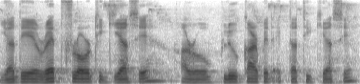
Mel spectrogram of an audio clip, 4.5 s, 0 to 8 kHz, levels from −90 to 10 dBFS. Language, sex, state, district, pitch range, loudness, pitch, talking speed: Nagamese, male, Nagaland, Dimapur, 95-105 Hz, -20 LUFS, 100 Hz, 145 wpm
